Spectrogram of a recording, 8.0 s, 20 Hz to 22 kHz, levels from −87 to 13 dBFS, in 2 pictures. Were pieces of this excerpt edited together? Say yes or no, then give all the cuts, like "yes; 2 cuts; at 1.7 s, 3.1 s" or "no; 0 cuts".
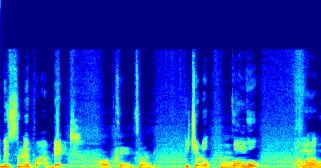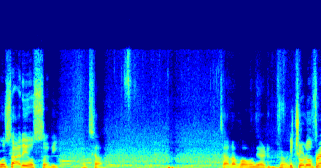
yes; 1 cut; at 3.8 s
